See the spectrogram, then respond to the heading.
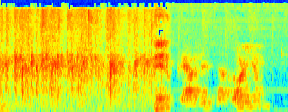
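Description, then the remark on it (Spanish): A burst of crowd applause for the laying of the first stone of a housing development in Puebla, dense and fairly loud, fills the first second and a half, then fades as a man's voice starts speaking. “Otro fuerte aplauso por este paso tan importante de esta primera piedra que se coloca de este desarrollo habitacional.”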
